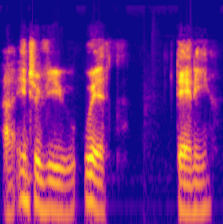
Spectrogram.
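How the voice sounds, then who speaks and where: With a voice on the low side, fairly even in intonation and at normal speed, a man runs an interview on his drag racing podcast. The recording is dry. He chats loosely with lots of fillers, his voice nearly gone as he recovers from a cold.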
